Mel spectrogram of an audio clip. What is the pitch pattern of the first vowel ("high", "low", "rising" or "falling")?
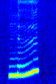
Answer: rising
